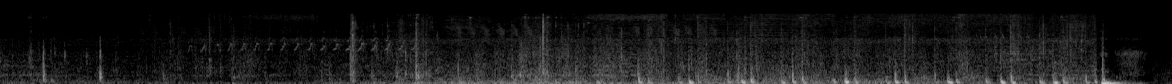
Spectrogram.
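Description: Hooves clip-clop in a steady, uneven patter as a horse moves in an open-world western video game, growing louder and busier toward the end, with faint ambient game sounds around it.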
